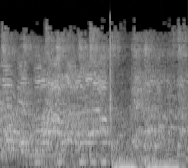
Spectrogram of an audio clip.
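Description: Loud dance music over a club sound system with a crowd shouting and singing along; the bass is cut at first and slams back in about one and a half seconds in.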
